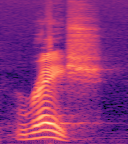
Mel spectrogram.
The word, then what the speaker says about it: resh: The Hebrew letter is resh. It's pronounced this way. Resh.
